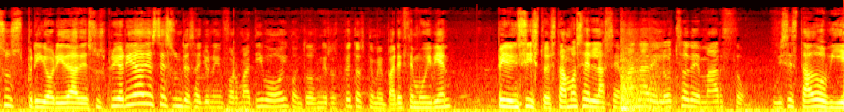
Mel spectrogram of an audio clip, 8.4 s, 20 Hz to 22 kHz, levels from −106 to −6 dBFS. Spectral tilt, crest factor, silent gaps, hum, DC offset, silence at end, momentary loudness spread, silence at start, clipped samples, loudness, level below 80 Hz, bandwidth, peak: -4 dB/octave; 16 dB; none; none; under 0.1%; 0 s; 11 LU; 0 s; under 0.1%; -19 LUFS; -34 dBFS; 16 kHz; -2 dBFS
